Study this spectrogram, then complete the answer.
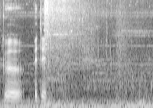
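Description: A burst of energy crackles and fizzes.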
